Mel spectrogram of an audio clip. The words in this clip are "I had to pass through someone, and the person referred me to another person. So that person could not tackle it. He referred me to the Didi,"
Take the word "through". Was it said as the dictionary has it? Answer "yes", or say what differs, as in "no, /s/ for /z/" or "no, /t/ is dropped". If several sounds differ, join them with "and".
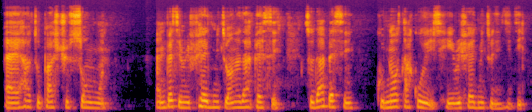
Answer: no, /t/ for /θ/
